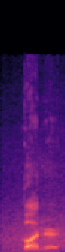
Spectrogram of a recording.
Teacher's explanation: pronounces an alveolar tap sometimes in phonetics this is referred to as an alveolar flap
